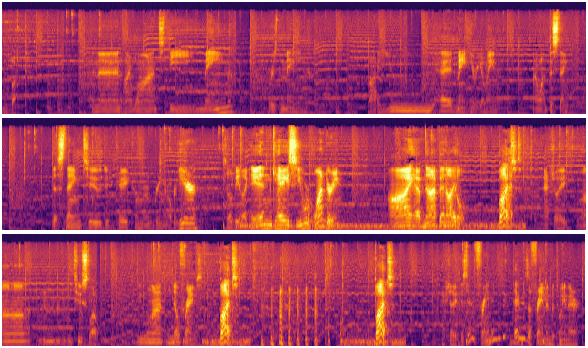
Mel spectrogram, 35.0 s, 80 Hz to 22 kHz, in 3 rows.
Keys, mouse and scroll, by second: 0.2 g, 4.2 scroll down 2, 4.9 scroll down 2, 7.2-7.8 scroll up 1, 9.3-12.2 scroll up 2, 12.2 right click, 13.2 shift+d, 16.0 click, 16.3 space, 17.2-18.2 scroll up 1, 18.2-18.6 scroll up 4, 22.1 space, 23.0 right click, 24.5 g, 26.9 click, 27.3 space, 29.8 click, 30.1 space, 32.6 click, 33.7 Left, 34.1 Right.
